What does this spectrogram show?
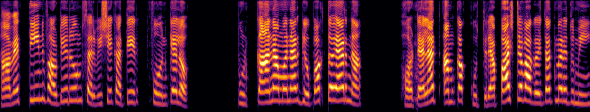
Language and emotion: Goan Konkani, angry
